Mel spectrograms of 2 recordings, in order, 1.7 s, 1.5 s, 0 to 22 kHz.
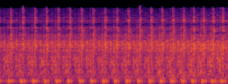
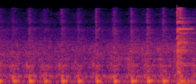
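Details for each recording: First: DM 125 single-cylinder motorcycle at idle just after starting: a loud, hard knock about four times a second; owner thought tappets, but it was too loud for tappets and was traced to a worn piston slapping. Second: DM125 single-cylinder motorcycle after repair of loud engine noise caused by worn piston: even steady low pulse about six beats a second at idle, no heavy knock; noise gone, running healthy.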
